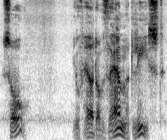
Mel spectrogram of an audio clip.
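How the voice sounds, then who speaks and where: An actor playing a stern, protective older father in a radio drama, grave and warning, with a husky voice. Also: low voice, sing-song, slow pace, slight background noise, heavily acted.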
